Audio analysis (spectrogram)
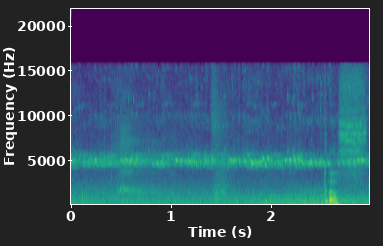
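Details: Crickets chirping throughout a hot breeding room, around 30 degrees, at a professional feed-insect farm in Taiwan; a steady high-pitched continuous trill, with a brief clatter and faint voices.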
